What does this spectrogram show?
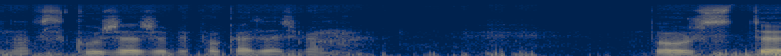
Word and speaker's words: Borstö: Podobnie jest z który na początku i przez cały film określali nazwą bor a potem Przyszło nam do głowy że może troszeczkę źle to wymawiamy i zapytaliśmy dwóch osób Finki z sąsiadującego jachtu ta powiedziała bur oraz wkładaj sobie podkładaj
